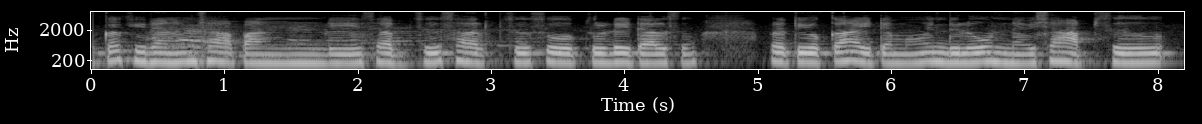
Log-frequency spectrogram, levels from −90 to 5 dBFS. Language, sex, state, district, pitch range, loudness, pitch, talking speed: Telugu, female, Telangana, Nalgonda, 170-185 Hz, -26 LUFS, 180 Hz, 115 wpm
